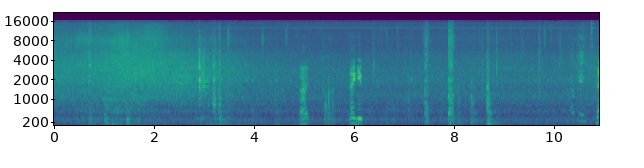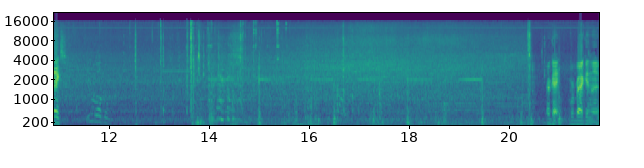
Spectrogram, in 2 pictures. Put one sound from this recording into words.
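Rain patters on a car roof and windshield.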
